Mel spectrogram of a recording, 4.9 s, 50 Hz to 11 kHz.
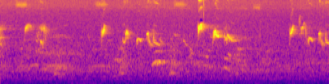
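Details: During trapping in a garden on 9/10/2017, a red-whiskered bulbul gives sparse, clear whistled phrases of two to four quick slurred notes, spaced by quiet gaps over a faint hiss.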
